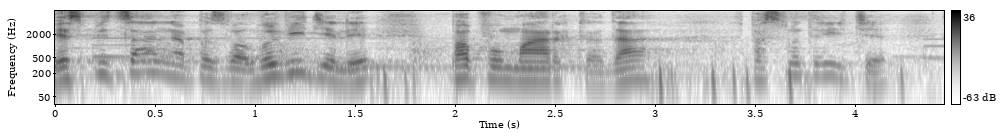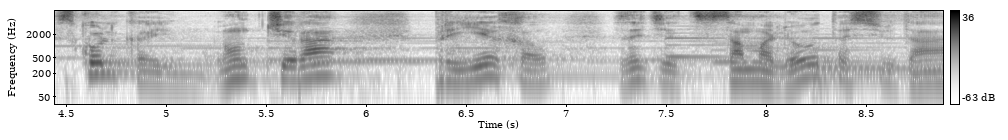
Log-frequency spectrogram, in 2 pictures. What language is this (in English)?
Russian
